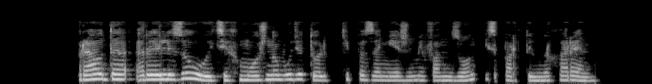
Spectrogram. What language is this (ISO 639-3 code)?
bel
